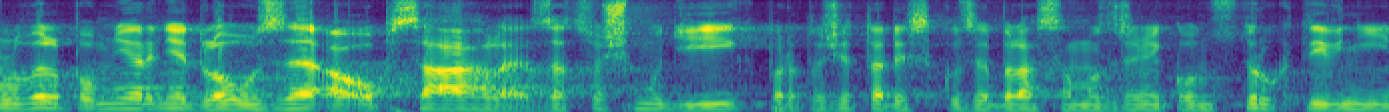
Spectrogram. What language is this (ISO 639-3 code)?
ces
